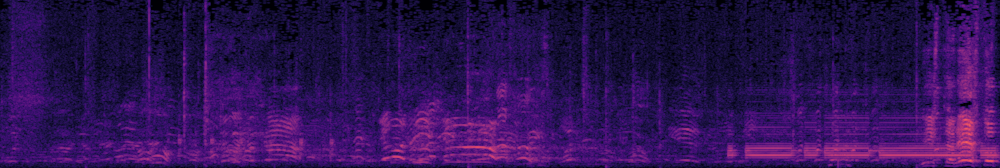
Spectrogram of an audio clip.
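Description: Men's voices talking close by. About seven seconds in, a steady tone with several pitches at once starts abruptly and holds unchanged.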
